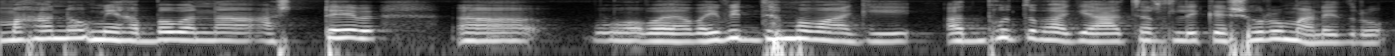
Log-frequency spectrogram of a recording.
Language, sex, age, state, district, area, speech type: Kannada, female, 45-60, Karnataka, Gulbarga, urban, spontaneous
